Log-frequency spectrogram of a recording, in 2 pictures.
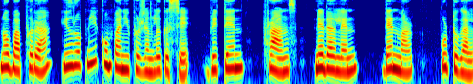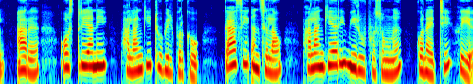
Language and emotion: Bodo, neutral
